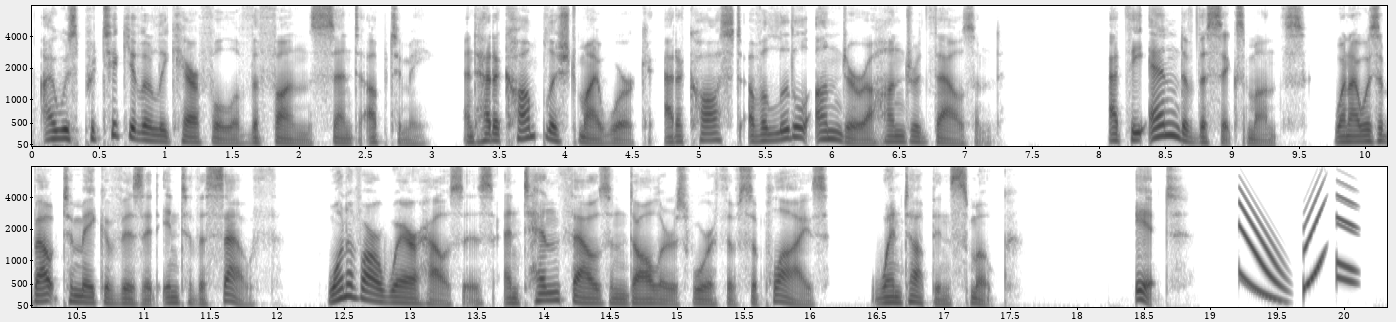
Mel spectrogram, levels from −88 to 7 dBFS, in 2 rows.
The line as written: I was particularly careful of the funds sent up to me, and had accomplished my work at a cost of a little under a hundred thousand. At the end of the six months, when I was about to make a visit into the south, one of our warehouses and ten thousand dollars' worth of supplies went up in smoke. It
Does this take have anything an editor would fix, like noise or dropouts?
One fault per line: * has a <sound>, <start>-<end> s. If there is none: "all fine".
* has a chirp, 19.2-20.1 s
